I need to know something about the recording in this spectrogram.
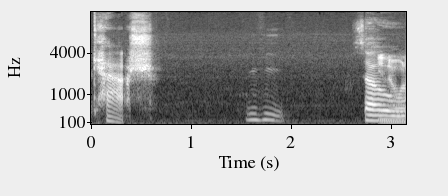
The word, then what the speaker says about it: cache: So in this case, Never heard it they said that pronounced way. it incorrectly because it should have been old cash from the revolution, unless they meant Yes.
